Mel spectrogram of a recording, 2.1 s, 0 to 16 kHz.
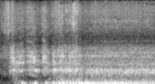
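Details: Nissan/Renault diesel with Denso pump, after SCV valve fault P1275 reset procedure, ignition cycled: cranks briefly, catches cleanly, settles into steady even idle with no misses or knocks; normal start and idle.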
